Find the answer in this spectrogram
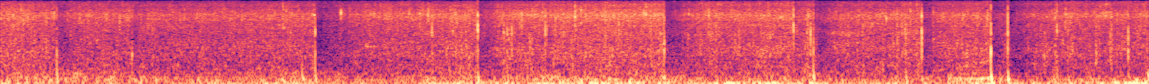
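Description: Rain falling, heard through a GoPro's built-in microphone as a steady hiss with a low rumble of wind on the microphone. A few sharp ticks come through it.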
